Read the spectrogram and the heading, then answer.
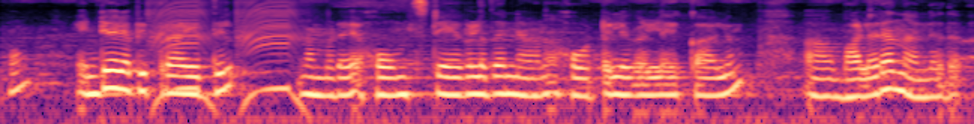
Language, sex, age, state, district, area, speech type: Malayalam, female, 30-45, Kerala, Alappuzha, rural, spontaneous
